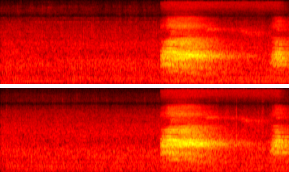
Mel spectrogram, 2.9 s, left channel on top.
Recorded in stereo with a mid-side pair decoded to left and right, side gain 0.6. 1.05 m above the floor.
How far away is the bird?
About 0.8 m.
